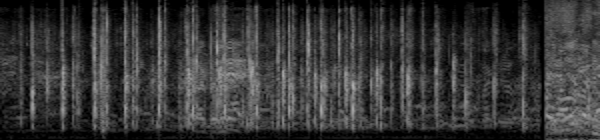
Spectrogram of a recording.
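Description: Small crowd clapping, many irregular sharp claps with voices calling out under them; it cuts off abruptly near the end.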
